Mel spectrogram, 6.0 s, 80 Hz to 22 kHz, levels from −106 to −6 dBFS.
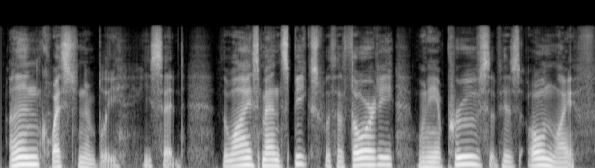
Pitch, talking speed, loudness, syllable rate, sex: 140 Hz, 160 wpm, -19 LUFS, 5.0 syllables/s, male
